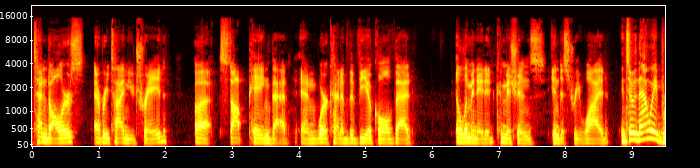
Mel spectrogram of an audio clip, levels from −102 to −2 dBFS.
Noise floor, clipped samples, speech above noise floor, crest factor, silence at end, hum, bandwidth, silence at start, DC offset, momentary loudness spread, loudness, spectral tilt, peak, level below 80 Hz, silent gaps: -77 dBFS; under 0.1%; 57 dB; 18 dB; 0 s; none; 15.5 kHz; 0 s; under 0.1%; 8 LU; -20 LUFS; -4.5 dB/octave; -2 dBFS; -60 dBFS; none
